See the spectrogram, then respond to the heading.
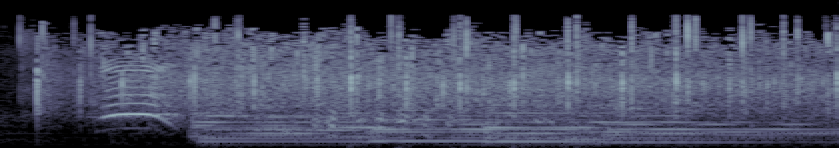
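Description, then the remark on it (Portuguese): A church audience claps steadily for several seconds, a dense, continuous patter of hands over sustained keyboard chords, preceded by a brief rising voice-like tone. “Ah, vamos aplaudir de novo, não é?”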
